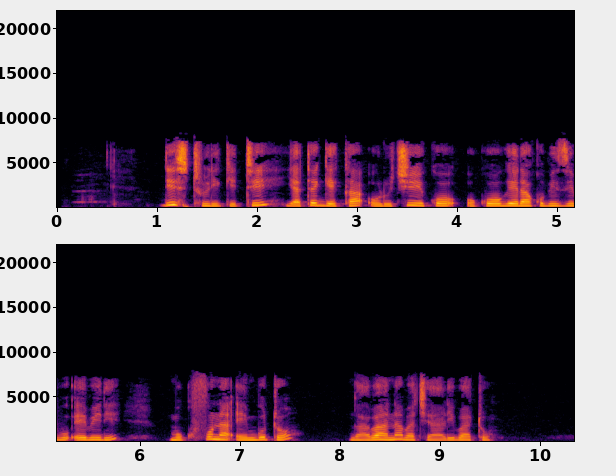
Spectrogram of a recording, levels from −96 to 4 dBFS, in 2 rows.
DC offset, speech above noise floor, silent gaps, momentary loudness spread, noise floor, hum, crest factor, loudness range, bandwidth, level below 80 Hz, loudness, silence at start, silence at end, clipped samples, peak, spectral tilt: under 0.1%; 57 dB; none; 11 LU; -76 dBFS; none; 18 dB; 4 LU; 8 kHz; -58 dBFS; -20 LUFS; 1.05 s; 0.85 s; under 0.1%; -4 dBFS; -4 dB/octave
